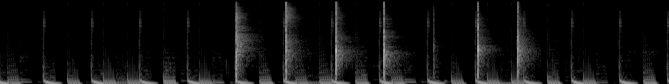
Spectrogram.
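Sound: hand clapping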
